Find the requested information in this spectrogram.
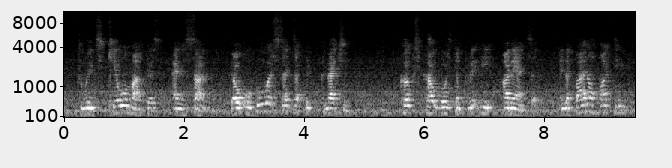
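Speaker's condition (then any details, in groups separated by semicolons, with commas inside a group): No condition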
